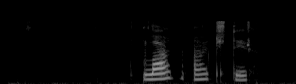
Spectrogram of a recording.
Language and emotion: Russian, neutral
